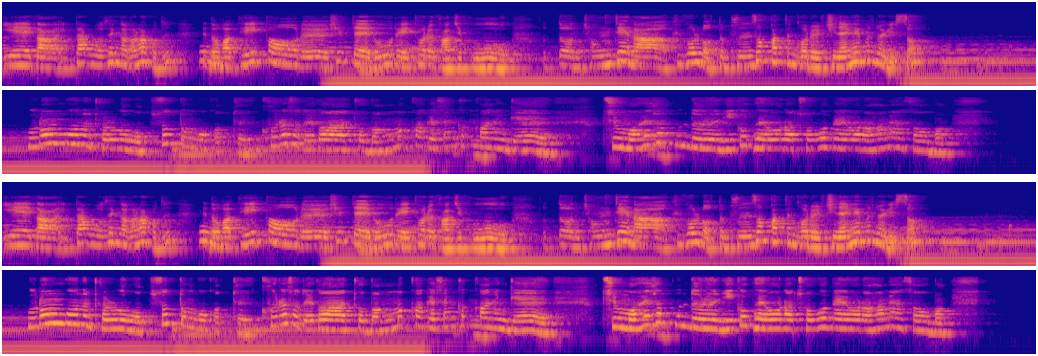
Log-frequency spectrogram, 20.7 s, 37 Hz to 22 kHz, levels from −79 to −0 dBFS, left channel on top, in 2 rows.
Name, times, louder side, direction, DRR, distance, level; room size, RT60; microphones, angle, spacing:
voice 1, 0.0-9.3 15.0-15.2 16.9-17.0, equal, ahead, 5 dB, 0.5 m, -25 dB
sound 1, 3.2-8.4 8.7-15.0, right 1 dB, 35° right, 1.6 m, -38 dB
voice 2, 10.6-20.1, right 4 dB, 75° right, 9 dB, 0.6 m, -25 dB
6.4 x 6.0 x 4.1 m, 0.76 s
head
